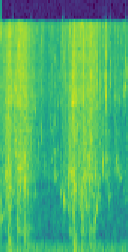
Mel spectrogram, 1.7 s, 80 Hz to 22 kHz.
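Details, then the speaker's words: Hydraulic ram pump after the sticky waste valve's off-center washer was replaced: a regular clack with a splash roughly every 0.85 seconds, steady and unbroken, normal cycling. "so this is the distance this piston travels so you can see this pump working pump operating at about"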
